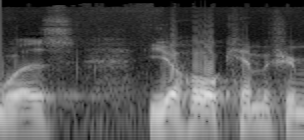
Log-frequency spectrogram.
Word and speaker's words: Jehoiakim: And his name is pronounced Jehoiakim.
